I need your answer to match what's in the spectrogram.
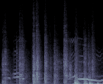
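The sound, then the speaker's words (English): A man is knocked off a ladder during a scuffle and tumbles down: a rapid series of heavy thumps and clattering knocks, followed by a wavering, falling tone that trails off as the crashing continues. “You knocked him off the ladder.”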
